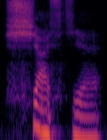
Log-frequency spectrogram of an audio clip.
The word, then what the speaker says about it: счастье: S plus ch is normally pronounced like sh, as in счастье, счастье, or счастливо, Счастлива.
